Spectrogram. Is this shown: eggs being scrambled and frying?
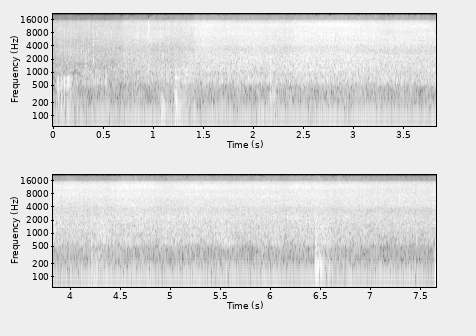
yes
